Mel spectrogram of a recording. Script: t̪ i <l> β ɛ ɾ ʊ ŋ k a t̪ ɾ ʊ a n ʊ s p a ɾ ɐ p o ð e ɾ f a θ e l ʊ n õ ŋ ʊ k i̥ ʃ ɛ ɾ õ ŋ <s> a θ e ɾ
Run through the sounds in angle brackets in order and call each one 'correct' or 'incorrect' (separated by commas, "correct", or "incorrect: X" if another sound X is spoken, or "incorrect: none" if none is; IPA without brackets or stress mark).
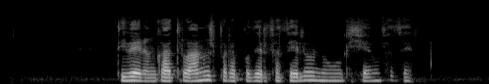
incorrect: none, incorrect: f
